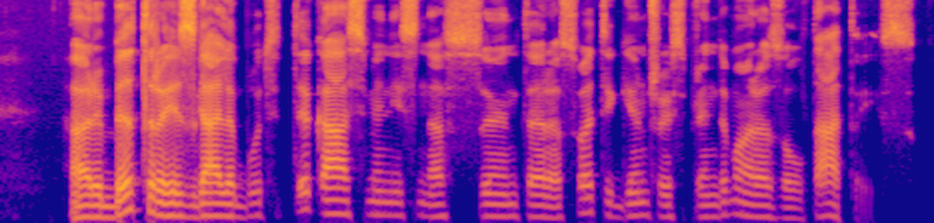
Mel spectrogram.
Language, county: Lithuanian, Kaunas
